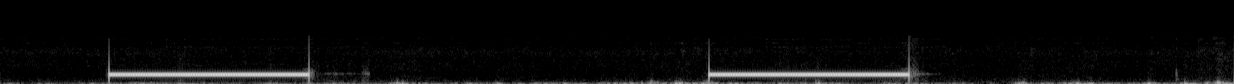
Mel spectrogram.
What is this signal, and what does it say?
Ringback tone (North America), 440 + 480 Hz.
